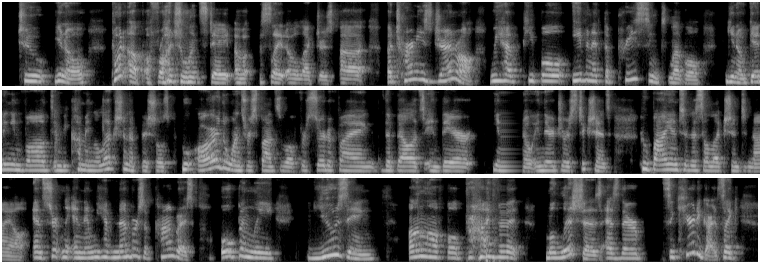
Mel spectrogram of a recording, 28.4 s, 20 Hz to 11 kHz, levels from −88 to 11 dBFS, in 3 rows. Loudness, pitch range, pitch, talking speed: -22 LUFS, 165-225 Hz, 195 Hz, 150 wpm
